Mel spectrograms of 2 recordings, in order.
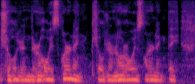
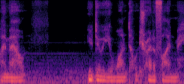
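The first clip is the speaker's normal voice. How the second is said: low, hushed whisper; 4 semitones lower, 7 dB quieter than usual. Narrator voicing a woman on the phone before she hangs up, whispering. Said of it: "And then another whisper".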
